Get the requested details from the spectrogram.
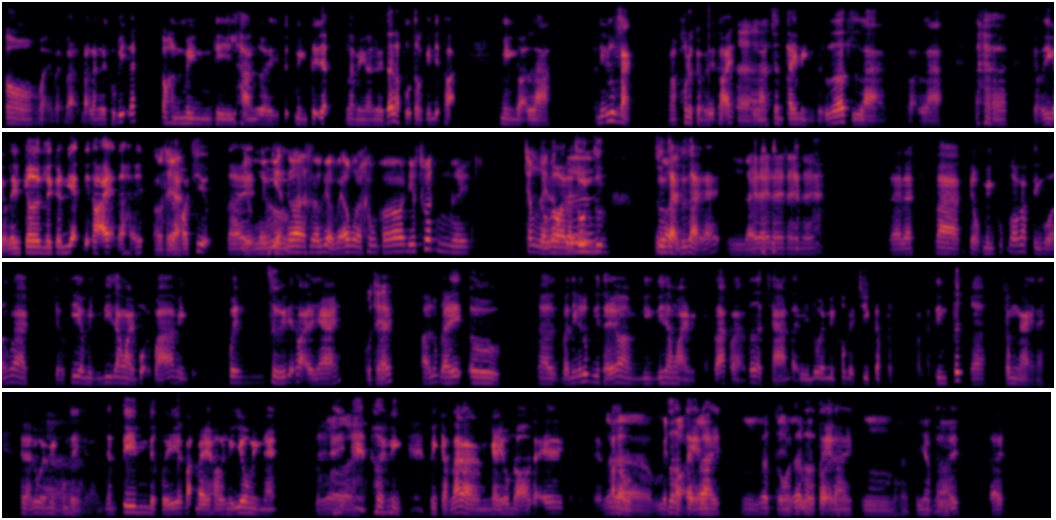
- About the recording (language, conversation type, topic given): Vietnamese, unstructured, Bạn sẽ cảm thấy thế nào nếu bị mất điện thoại trong một ngày?
- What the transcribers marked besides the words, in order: laughing while speaking: "Còn"; laughing while speaking: "là"; laughing while speaking: "à"; chuckle; laughing while speaking: "Đấy, thôi mình"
